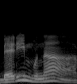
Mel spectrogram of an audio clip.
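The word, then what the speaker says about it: μέριμνα: 결핍에서 나오게 되는 것이거든요 염려를 헬라어로 발음하면 메리 문화 라고 발음합니다 그런데 원문에 뜻은 뭐냐면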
